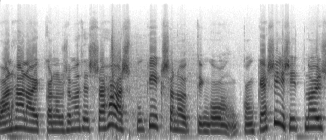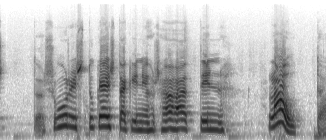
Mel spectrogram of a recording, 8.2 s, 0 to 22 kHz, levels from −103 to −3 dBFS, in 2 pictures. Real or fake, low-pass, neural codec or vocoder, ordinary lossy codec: real; 19.8 kHz; none; none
